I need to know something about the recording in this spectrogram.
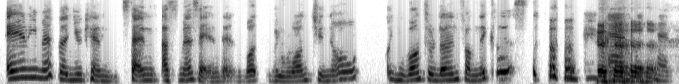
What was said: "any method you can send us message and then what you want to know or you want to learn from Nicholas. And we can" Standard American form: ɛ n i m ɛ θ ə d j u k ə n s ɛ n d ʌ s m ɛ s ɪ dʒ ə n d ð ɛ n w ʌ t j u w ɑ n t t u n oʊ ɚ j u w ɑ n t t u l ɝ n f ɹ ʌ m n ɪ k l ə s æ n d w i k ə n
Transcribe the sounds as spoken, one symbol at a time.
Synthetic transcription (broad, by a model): ɛ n i m ɛ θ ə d j u k ə n s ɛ n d ʌ s m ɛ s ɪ tʃ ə n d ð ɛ n w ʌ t j u w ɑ n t t u n oʊ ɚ j u w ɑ n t t u l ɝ n f ɹ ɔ m n ɪ k l ə s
